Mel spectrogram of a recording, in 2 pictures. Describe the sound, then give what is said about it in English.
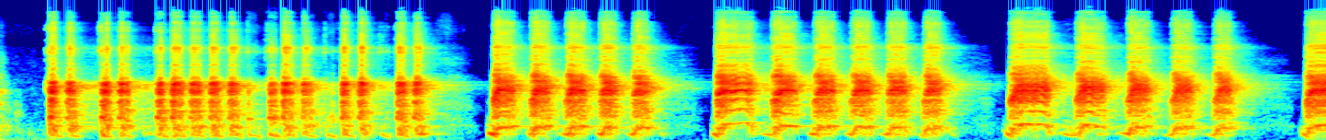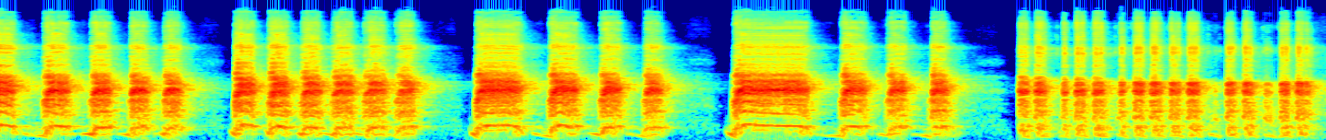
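A duck call blown loud in a cut-down, sounding a barking hen: rapid, choppy bursts of raspy quacks, each run lasting a couple of seconds, with brief pauses between them and no talking. “For me, I never had to use that to finish ducks to shoot them, so I'll kind of give you the cut down.”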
